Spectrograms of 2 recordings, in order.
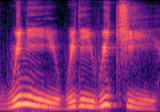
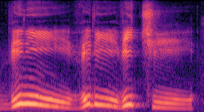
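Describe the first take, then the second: First: Each word begins with a W sound. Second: Each word begins with a V sound.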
